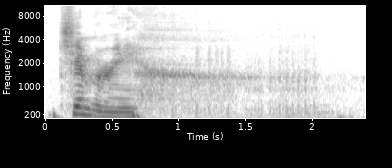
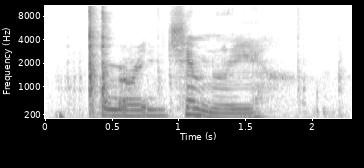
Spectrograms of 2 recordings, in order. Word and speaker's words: Chimmery: Chimmery. Chim. And then there's a pronunciation for you. Re. I guess that'd be R-E-E, not R-E-Y. But Chimmery.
